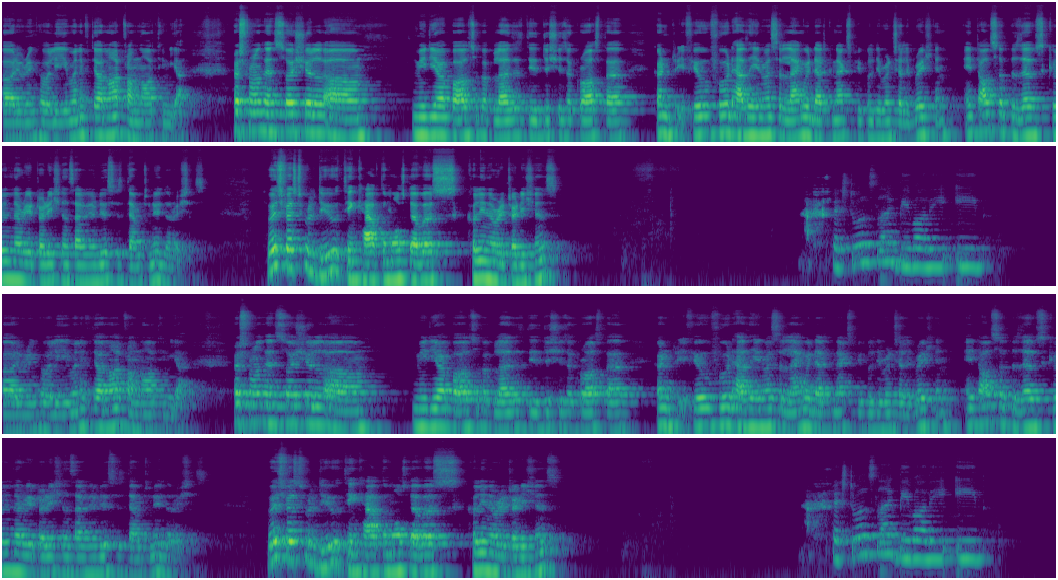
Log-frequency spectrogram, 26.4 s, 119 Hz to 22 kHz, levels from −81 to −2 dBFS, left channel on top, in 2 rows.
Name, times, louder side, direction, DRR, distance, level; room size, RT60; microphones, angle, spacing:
voice 1, 0.0-4.6 5.1-7.8 8.2-15.7 16.5-20.1 23.2-23.5, left 4 dB, 75° left, 7 dB, 0.3 m, -29 dB
voice 2, 23.5-25.7, equal, 15° right, 3 dB, 0.3 m, -37 dB
2.9 x 2.4 x 2.3 m, 0.81 s
head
